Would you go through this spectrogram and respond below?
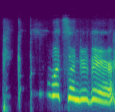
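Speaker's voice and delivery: put-on high, singsong peekaboo to a baby; happy voice. Shown as a demonstration. Clinician lifting a baby's tongue, in a really happy voice. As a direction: go way up high and playful, as to an infant. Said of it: "really happy voice".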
